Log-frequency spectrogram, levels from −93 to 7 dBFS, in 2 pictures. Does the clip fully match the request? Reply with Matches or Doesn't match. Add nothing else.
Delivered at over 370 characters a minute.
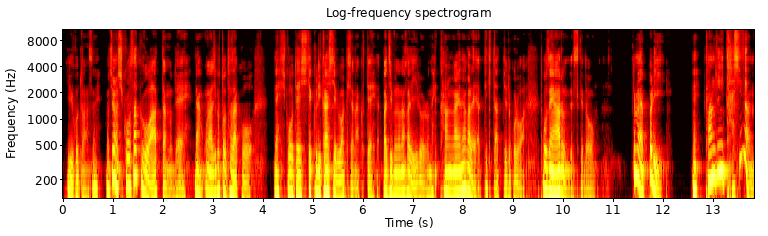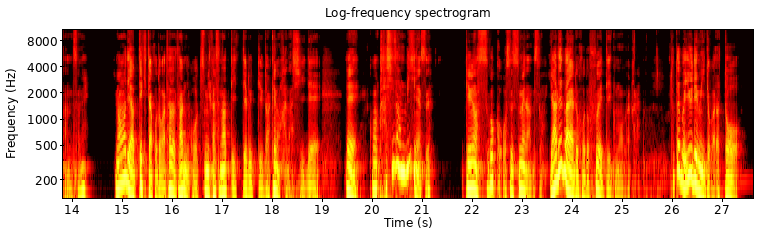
Matches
